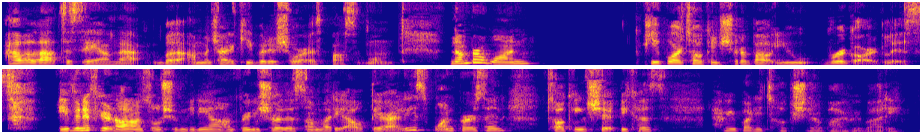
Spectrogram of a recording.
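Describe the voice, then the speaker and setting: A woman with a fairly low voice rattles through advice at a quick clip. She talks to camera like a content creator, casual and blunt, dropping swear words and "like" as she goes. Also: creaky, breathy edge. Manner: chatty, blunt, casual swearing, frequent "like" and "okay?".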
